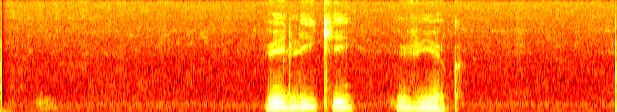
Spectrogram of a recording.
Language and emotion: Russian, neutral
